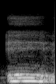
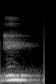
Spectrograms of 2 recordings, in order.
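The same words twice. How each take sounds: First: إيه stretched into a long open "eh"; lengthened è. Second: إيه as an everyday short "ay", pitched high; ordinary short é. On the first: Teacher explaining the left-leaning accent, lengthened è. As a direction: hold the vowel of إيه long. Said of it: "بتمد فيها". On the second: Teacher explaining the right-leaning accent, ordinary short é. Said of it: "إيه عادية". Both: Shown as a demonstration.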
